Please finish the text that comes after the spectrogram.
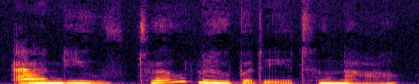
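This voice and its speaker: An actress playing a candid, gently teasing woman with an English accent, poised and articulate, in a 1970s radio drama. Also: on the high side, sing-song, a little slow, vocal fry, husky, exaggerated voice. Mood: sympathetic, candid. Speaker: actor.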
